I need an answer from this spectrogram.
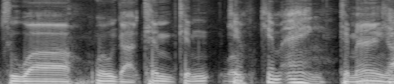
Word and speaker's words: Ng: Kim Ang. Kim Ang. All right. Kim Ang. That's how you say her Kim name. Her last name is a little weird because it's just NG. But Kim Ang.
